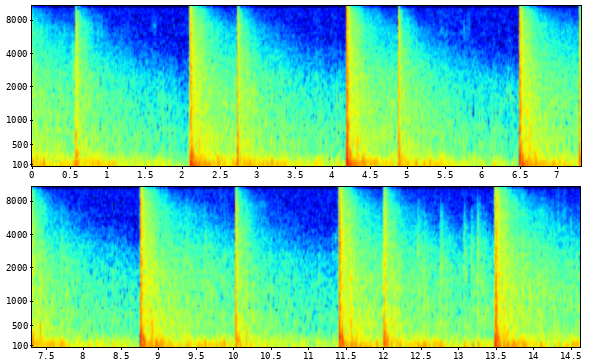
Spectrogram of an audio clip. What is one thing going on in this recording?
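Fireworks burst with loud booming bangs that echo and fade.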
